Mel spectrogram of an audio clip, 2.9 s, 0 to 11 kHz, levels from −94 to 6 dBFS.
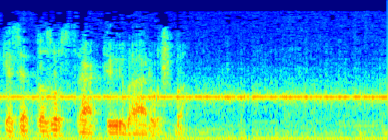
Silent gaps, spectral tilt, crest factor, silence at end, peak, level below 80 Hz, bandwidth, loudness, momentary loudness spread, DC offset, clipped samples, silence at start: none; -7.5 dB/octave; 16 dB; 0 s; -4 dBFS; -36 dBFS; 8.4 kHz; -21 LUFS; 8 LU; 0.9%; under 0.1%; 0 s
